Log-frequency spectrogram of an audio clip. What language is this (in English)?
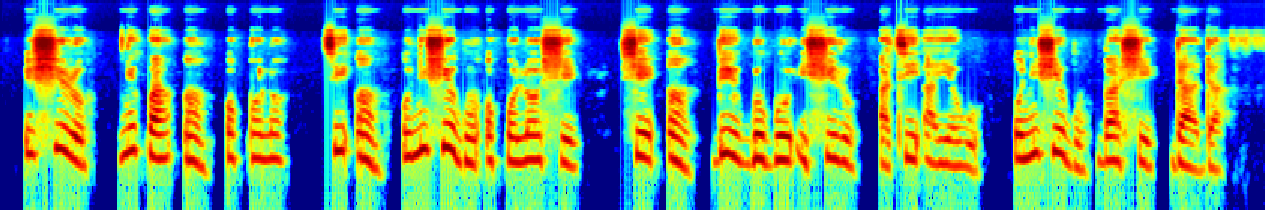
Yoruba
